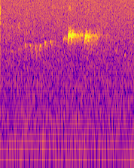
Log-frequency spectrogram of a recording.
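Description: A wild bird up in a treetop gives a faint answering call: a soft, thin, high wavering note followed by two brief sharper chirps, heard over a steady low rumble with no talking.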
